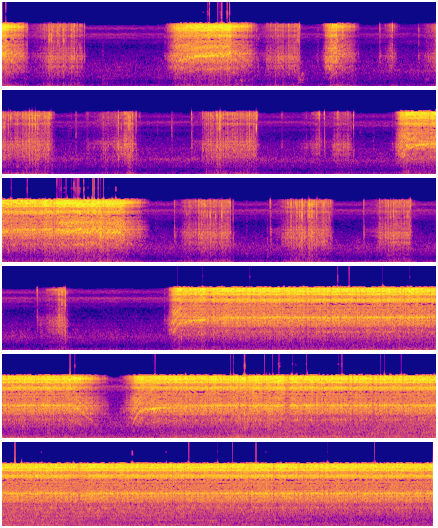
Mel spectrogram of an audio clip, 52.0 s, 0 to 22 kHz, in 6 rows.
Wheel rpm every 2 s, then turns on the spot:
50, 40, 60, 10, 20, 10, 20, 10, 130, 190, 40, 20, 20, 0, 40, 220, 230, 230, 100, 220, 230, 230, 230, 230, 230, 230.
0-2 8-14 22-26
